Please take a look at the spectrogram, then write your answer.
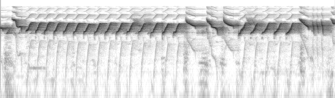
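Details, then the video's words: Pleci (white-eye) "witwit" song, long and clear, intended for teaching young birds: a fast even run of high piercing chirps, then a few longer sweeping notes toward the close. "MASTERAN PLECI WITWIT PANJANG DAN JERNIH"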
